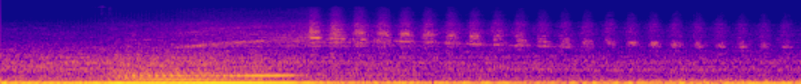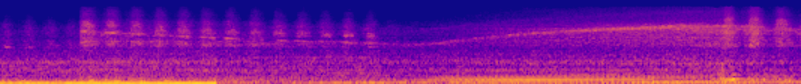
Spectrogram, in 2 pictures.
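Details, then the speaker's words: Rebuilt turbocharged barn-find engine on its test drive after the rebuild: strong pulls through the gears with a rising turbo whistle and crisp shifts, no knocks or rattles; healthy and pulling cleanly. "Right, so just took it for a little test drive, and yep, all is as good or better than ever."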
